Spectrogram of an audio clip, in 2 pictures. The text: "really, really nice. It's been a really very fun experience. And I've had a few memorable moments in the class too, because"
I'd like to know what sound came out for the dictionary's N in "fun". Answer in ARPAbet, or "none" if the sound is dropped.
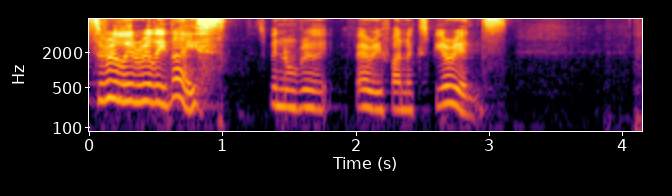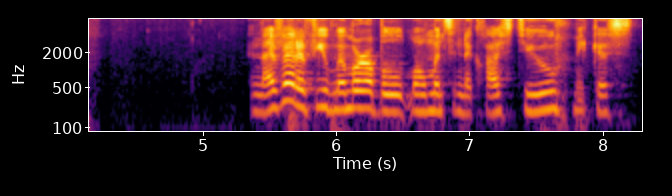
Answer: N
